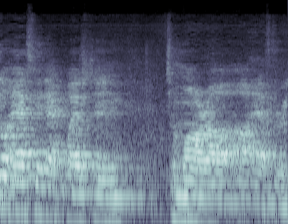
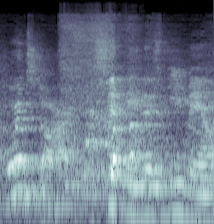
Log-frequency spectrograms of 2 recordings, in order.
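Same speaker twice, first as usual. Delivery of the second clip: laughing; 7 semitones higher, 3 dB louder, slower than usual. Real, not acted. Laughing about porn star email.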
